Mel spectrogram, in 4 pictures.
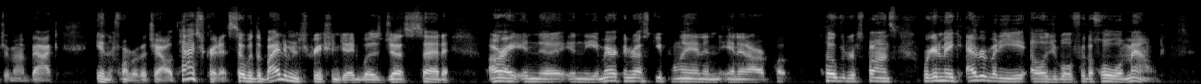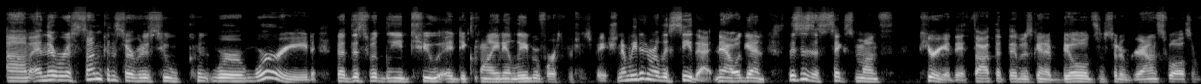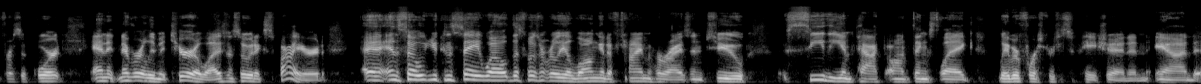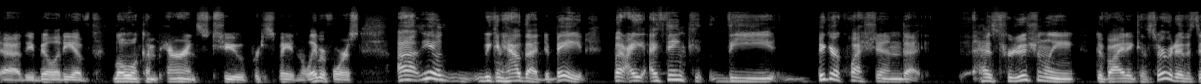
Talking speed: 200 wpm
